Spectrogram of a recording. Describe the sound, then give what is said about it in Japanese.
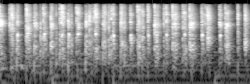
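A short burst of applause from a small group in the FM Nagaoka radio studio, welcoming three guests, many quick overlapping hand claps forming a steady, fairly loud patter with no voices over it. “拍手。”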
